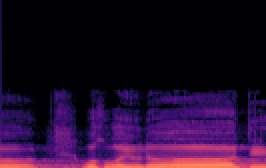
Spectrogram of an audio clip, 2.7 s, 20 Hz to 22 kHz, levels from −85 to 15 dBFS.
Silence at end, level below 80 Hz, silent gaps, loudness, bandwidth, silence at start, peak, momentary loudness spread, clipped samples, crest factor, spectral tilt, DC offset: 0 s; -60 dBFS; none; -14 LUFS; 7.8 kHz; 0 s; -2 dBFS; 12 LU; under 0.1%; 12 dB; -9 dB/octave; under 0.1%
